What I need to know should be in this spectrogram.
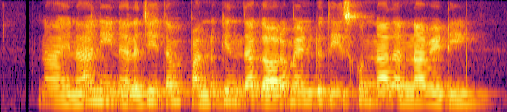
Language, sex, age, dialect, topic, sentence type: Telugu, female, 36-40, Utterandhra, banking, statement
